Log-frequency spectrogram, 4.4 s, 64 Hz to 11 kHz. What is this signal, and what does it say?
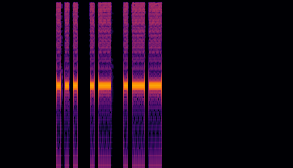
Morse code, heard as a keyed tone, about 19 wpm, 800 Hz. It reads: SAW
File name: Alphabetical / Alphabetical mp3s / Ss @18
